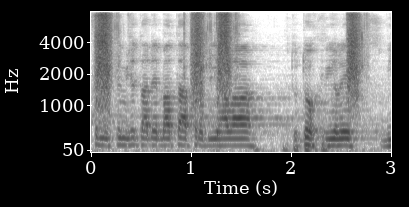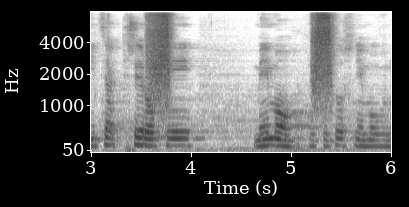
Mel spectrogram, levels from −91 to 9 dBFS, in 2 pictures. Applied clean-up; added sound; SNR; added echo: none; Liquid; -1 dB; reverberation time 0.2 s.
